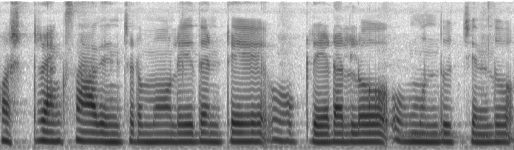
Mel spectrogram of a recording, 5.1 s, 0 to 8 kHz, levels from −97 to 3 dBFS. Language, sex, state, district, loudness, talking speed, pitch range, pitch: Telugu, female, Andhra Pradesh, Manyam, -17 LUFS, 95 wpm, 170-180 Hz, 175 Hz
